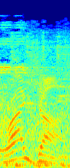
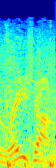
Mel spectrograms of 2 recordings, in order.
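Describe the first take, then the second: First: The first syllable sounds like 'ry'. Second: The first syllable does not sound like 'ry'. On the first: This is how the player himself says it. The speaker calls it right. "the correct pronunciation ... like R Y" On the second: This is the commonly heard pronunciation. The speaker calls it wrong. "You've heard Rajon Rondo a lot"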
